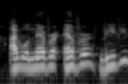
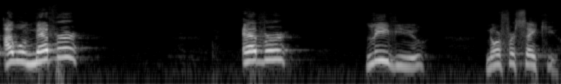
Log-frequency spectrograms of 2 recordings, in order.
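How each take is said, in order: First: Said in the usual way. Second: "never" and "ever" loud and high, long pause between; stress on never ever. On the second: Acted. Preacher quoting God's promise, stress on never ever. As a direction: lean hard on "never, ever". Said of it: "It says".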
